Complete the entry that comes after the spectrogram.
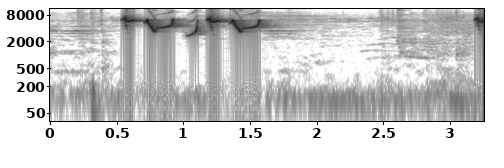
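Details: Cinereous tit (gelatik batu) singing energetically in a 'wucit wucit' style, used as a training model for other birds: two bright, high whistled two-note phrases, each swooping down and back up, then a pause and the start of another phrase.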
